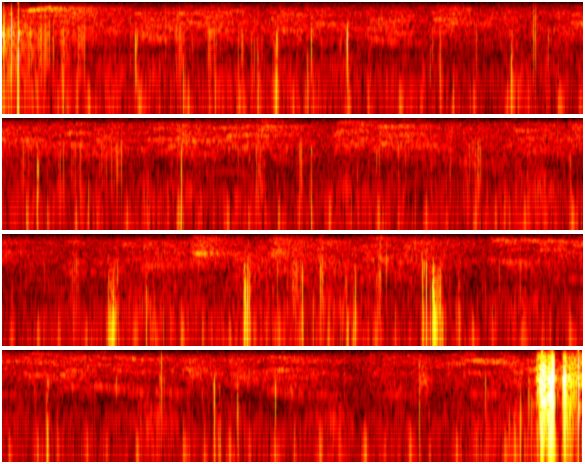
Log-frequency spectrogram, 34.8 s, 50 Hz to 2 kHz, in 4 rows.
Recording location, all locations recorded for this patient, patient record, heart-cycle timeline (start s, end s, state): mitral valve (MV)
pulmonary valve (PV)+tricuspid valve (TV)+mitral valve (MV)
#Age: nan
#Sex: Female
#Height: nan
#Weight: nan
#Pregnancy status: True
#Murmur: Absent
#Murmur locations: nan
#Most audible location: nan
#Systolic murmur timing: nan
#Systolic murmur shape: nan
#Systolic murmur grading: nan
#Systolic murmur pitch: nan
#Systolic murmur quality: nan
#Diastolic murmur timing: nan
#Diastolic murmur shape: nan
#Diastolic murmur grading: nan
#Diastolic murmur pitch: nan
#Diastolic murmur quality: nan
#Outcome: Normal
#Campaign: 2014 screening campaign
0.00	4.96	unannotated
4.96	5.16	diastole
5.16	5.28	S1
5.28	5.46	systole
5.46	5.56	S2
5.56	5.95	diastole
5.95	6.06	S1
6.06	6.26	systole
6.26	6.36	S2
6.36	6.74	diastole
6.74	6.86	S1
6.86	7.06	systole
7.06	7.14	S2
7.14	7.58	diastole
7.58	7.70	S1
7.70	7.86	systole
7.86	7.98	S2
7.98	8.34	diastole
8.34	8.46	S1
8.46	8.64	systole
8.64	8.74	S2
8.74	9.06	diastole
9.06	9.18	S1
9.18	9.36	systole
9.36	9.46	S2
9.46	9.80	diastole
9.80	9.92	S1
9.92	10.12	systole
10.12	10.22	S2
10.22	10.56	diastole
10.56	10.67	S1
10.67	10.86	systole
10.86	10.96	S2
10.96	11.34	diastole
11.34	34.85	unannotated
